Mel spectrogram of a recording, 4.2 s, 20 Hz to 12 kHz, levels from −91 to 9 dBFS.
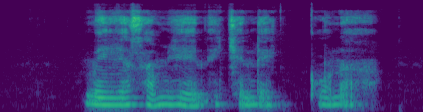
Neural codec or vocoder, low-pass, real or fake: vocoder, 44.1 kHz, 128 mel bands, Pupu-Vocoder; 10.8 kHz; fake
